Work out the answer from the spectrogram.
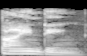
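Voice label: "binding", US English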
